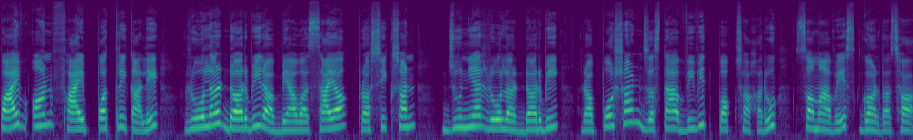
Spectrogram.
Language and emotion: Nepali, neutral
